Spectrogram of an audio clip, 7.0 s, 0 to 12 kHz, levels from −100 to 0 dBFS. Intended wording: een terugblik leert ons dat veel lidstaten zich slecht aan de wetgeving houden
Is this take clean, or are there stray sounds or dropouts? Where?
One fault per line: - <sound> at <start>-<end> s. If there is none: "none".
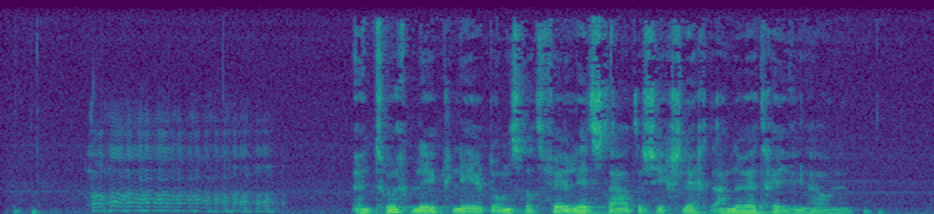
- laugh at 0.6-2.2 s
